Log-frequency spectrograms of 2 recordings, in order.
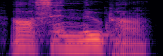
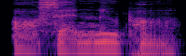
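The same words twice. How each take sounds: First: Said in the usual way. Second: Much softer, slow, stunned murmur of the name Arsène Lupin. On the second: A narrator's reading. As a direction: let Arsène Lupin sink in, aghast. Duke stunned, face livid.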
